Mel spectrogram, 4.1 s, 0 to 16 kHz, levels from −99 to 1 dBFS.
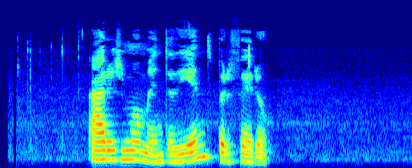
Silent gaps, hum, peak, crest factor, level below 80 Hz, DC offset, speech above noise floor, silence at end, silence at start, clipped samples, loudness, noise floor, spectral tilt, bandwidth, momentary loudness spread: none; none; -8 dBFS; 22 dB; -80 dBFS; under 0.1%; 39 dB; 1.45 s; 0.9 s; under 0.1%; -29 LUFS; -67 dBFS; -6.5 dB/octave; 8.8 kHz; 10 LU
